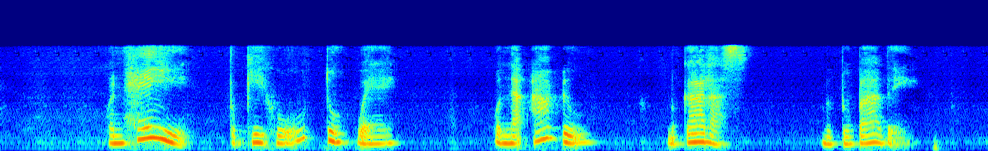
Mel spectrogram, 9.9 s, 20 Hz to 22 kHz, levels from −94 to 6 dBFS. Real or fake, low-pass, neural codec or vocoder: fake; 7.2 kHz; codec, 16 kHz, 1.1 kbps, Voila-Tokenizer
